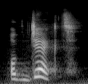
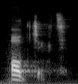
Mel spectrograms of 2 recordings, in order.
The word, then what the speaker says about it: object: The first one is object. The stress is on the second syllable, whereas the second one is object.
